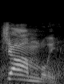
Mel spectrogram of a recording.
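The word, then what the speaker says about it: Cholmondeley: And this is my Uncle Chamandiali, pronounced Chomley.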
